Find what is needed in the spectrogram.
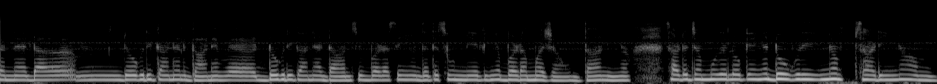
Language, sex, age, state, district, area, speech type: Dogri, female, 18-30, Jammu and Kashmir, Udhampur, rural, spontaneous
